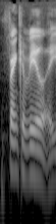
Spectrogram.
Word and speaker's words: Francavilla: Fresca, Frescaella. – Oh, yeah. – You know what I'm talking about? – Francavilla? – Francavilla, yes, there you go.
